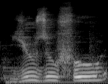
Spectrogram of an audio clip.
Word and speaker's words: Yuzu Fou: Yuzu Fu, and it rhymes and it kind of rolls off the tongue.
